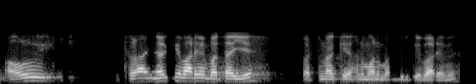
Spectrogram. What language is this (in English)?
Hindi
